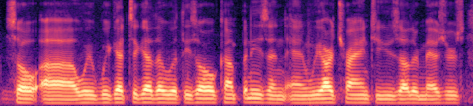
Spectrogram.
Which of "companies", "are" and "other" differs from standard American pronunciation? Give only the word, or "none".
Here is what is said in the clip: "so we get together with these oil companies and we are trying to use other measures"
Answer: none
